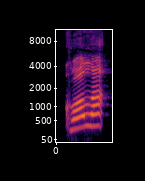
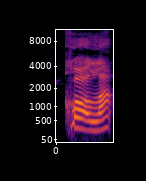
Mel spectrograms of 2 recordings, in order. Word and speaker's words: cola: Entonces, eh cola, aquí no tenemos tilde, pero perciben, pueden percibir que la pronunciación es abierta.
